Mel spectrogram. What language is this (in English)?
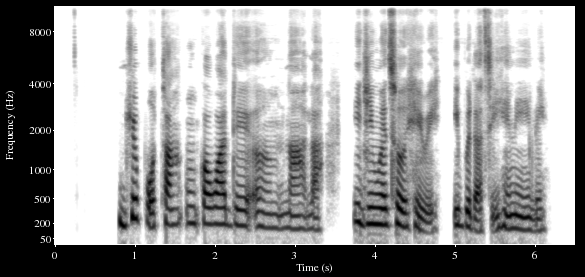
Igbo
